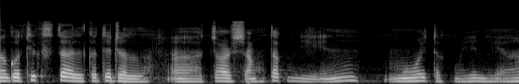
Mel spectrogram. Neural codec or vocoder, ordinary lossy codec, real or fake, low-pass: none; none; real; none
